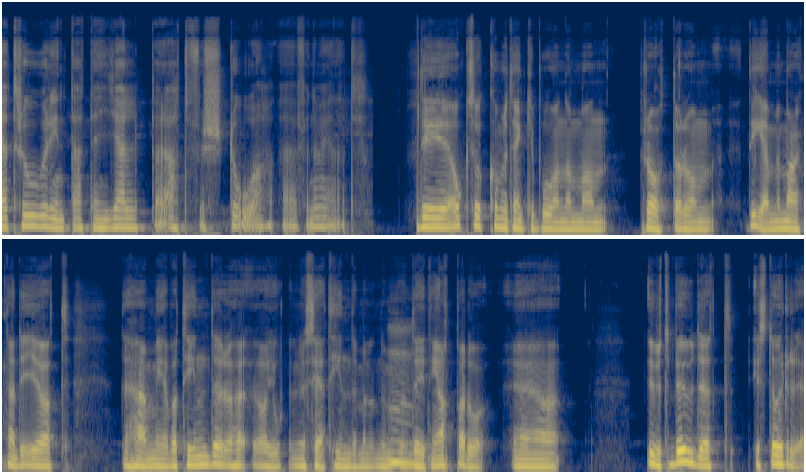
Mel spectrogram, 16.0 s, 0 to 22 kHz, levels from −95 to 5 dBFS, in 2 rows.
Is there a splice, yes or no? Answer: yes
